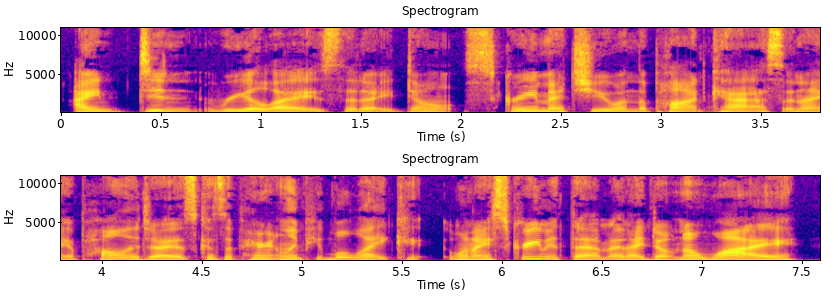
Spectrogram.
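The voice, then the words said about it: Subdued, calm radio-host delivery. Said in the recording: “I am more subdued generally ... my armchair voice, like this one right here ... the talk radio voice”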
